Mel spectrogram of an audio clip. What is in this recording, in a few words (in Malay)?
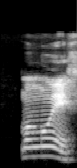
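"menguis", Malay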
